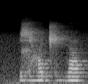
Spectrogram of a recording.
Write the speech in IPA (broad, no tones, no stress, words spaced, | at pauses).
ʑa̤ɐ̯d͡ʒi̤ɐ̯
